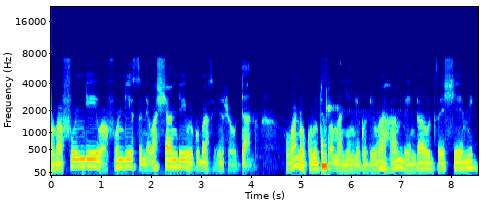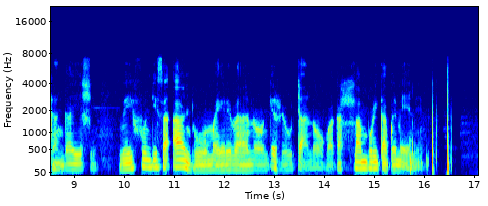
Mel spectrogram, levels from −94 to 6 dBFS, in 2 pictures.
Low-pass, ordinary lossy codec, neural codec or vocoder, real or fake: 7.2 kHz; Opus, 32 kbps; none; real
